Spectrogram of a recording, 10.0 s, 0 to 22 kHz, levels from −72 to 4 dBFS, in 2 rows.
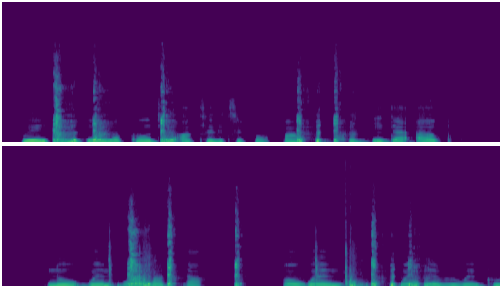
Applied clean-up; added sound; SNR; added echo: neural mask model RNNoise.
